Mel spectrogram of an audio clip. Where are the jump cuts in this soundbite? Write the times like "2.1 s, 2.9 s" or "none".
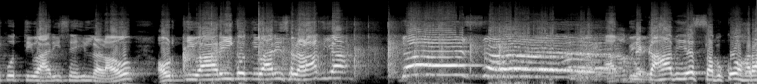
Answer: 6.0 s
